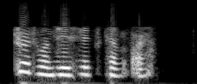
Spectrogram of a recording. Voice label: Sheriff, scanner audio

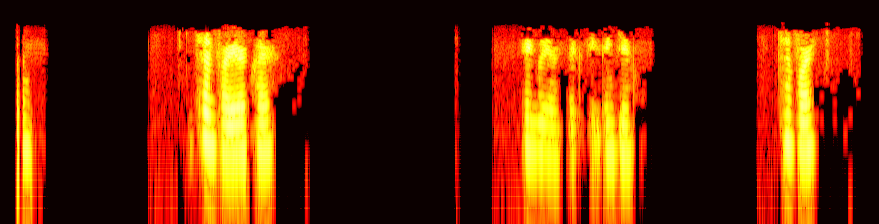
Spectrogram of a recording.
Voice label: Dispatch, scanner

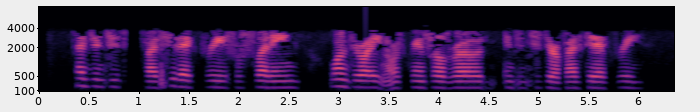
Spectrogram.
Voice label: FD Dpts VHF 156.240 Patch

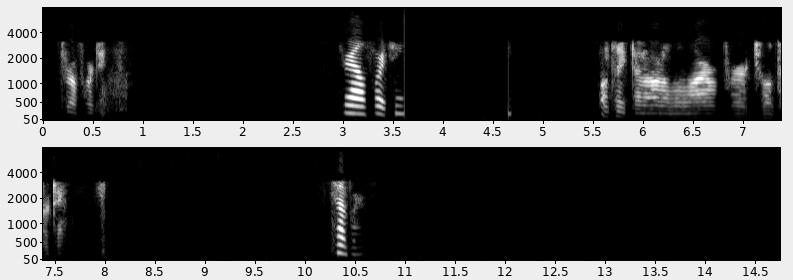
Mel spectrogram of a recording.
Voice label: scanner, Scottsdale Police; SPD - PD2; RWC; Thompson Peak High

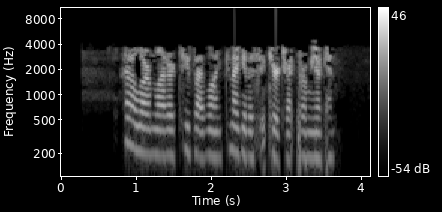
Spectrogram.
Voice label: Fire Departments, scanner

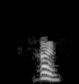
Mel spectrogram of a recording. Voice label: Dispatch, scanner; Regional Wireless Cooperative (RWC); Scottsdale PD; Simulcast H- Scottsdale; Nth Dispatch

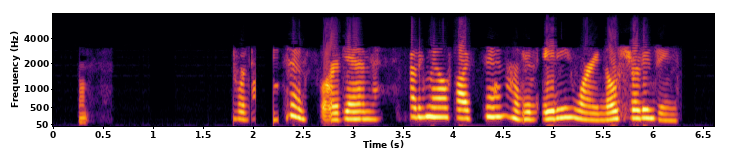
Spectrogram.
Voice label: scanner audio trunk

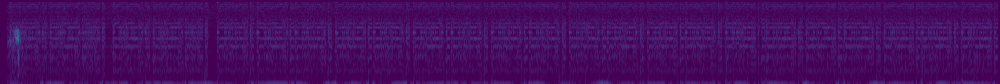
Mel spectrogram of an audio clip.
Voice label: Mesa Simulcast, MESA PD, scanner audio

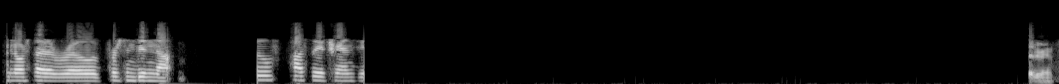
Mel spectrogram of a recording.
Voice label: Sheriff, scanner audio

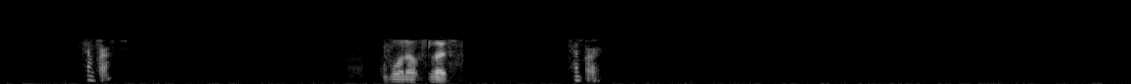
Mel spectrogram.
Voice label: Tempe Police, scanner; SimulcastF-Tempe

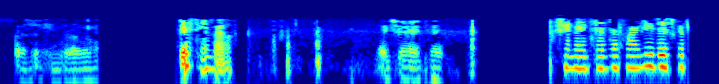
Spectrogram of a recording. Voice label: Phx PD Dispatch, scanner; A05 500 Central City Prec; C- Chandler

